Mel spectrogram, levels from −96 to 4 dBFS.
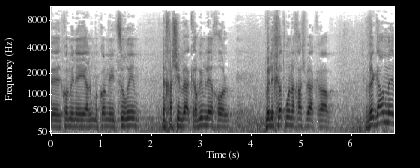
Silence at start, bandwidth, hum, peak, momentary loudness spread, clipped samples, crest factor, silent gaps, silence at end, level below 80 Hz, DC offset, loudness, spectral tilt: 0 s; 9.8 kHz; none; 0 dBFS; 15 LU; under 0.1%; 14 dB; none; 0 s; -36 dBFS; under 0.1%; -14 LUFS; -6.5 dB/octave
